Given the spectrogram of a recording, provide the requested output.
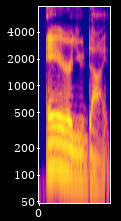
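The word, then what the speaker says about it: erudite: Arudite. So pronounce it with me. Arudite. So arudite sounds like an air diet.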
